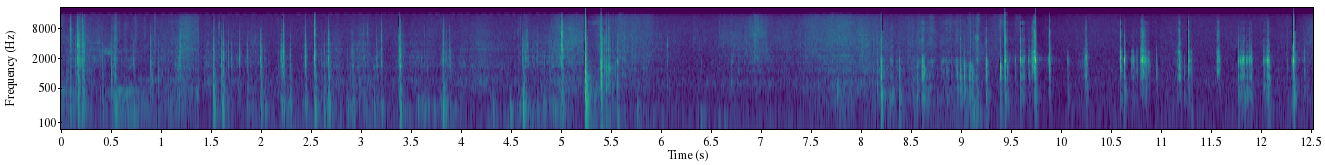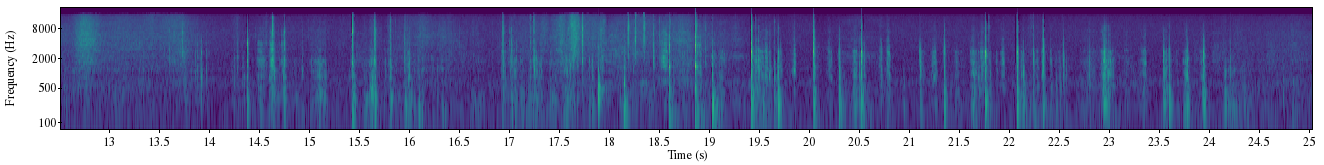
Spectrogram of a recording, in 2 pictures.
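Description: A hand ratchet with a socket clicking in repeated quick runs as it tightens down a plastic fuse box, with knocks and rattles from the box being pushed into its mount.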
